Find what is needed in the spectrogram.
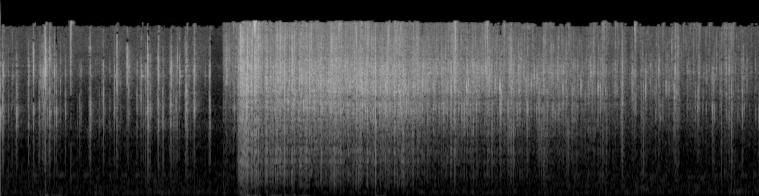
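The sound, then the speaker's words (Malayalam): Mustard seeds hit hot oil in a frying pan, first a light, scattered crackling, then a sudden loud, dense sizzle that keeps hissing steadily to the end. “ഒരു fry pan അടുപ്പത്ത് വയ്ക്കുക. അതിനുശേഷം ഒരു spoon എണ്ണ ഒഴിക്കുക. എണ്ണ ചൂടാകുമ്പോഴേക്കും നമ്മൾ എടുത്ത് വെച്ചിരിക്കുന്ന കടുക് അതിലേക്ക് യോജിപ്പിക്കുക.”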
